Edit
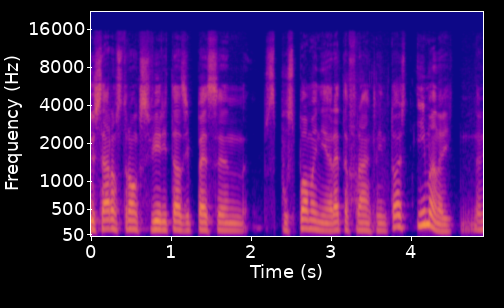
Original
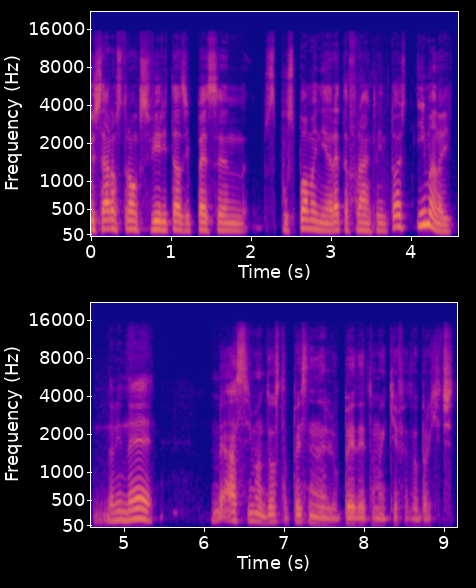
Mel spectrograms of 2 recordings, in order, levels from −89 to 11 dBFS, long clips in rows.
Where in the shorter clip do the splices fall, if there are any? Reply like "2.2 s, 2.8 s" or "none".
none

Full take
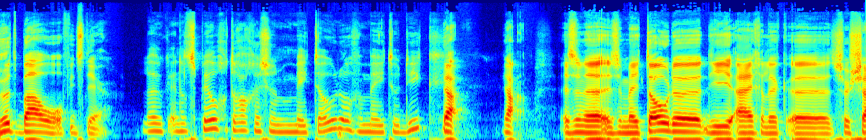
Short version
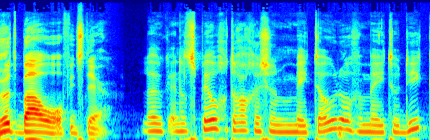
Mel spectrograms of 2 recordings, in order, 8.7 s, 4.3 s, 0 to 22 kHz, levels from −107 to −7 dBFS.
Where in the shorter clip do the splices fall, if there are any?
none

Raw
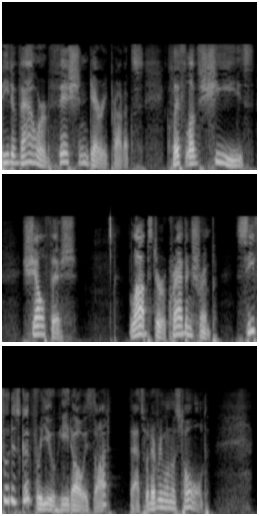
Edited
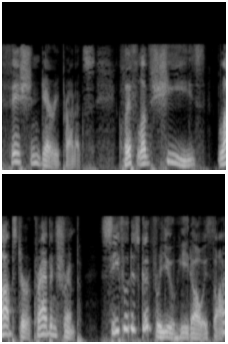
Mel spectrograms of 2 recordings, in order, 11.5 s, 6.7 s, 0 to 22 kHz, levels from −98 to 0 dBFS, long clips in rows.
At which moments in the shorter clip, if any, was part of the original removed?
3.1 s

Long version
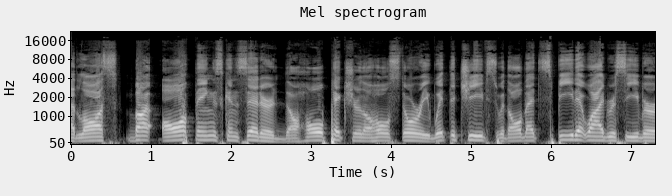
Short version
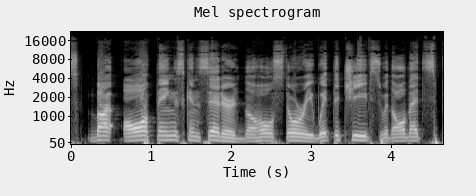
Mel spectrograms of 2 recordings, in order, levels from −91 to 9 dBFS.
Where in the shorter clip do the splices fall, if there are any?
2.2 s

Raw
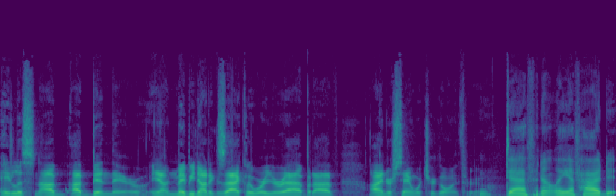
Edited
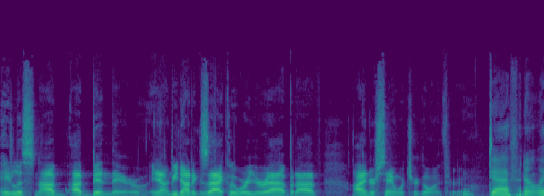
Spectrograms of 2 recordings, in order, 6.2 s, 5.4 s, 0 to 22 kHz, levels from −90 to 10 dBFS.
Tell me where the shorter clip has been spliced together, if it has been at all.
1.7 s

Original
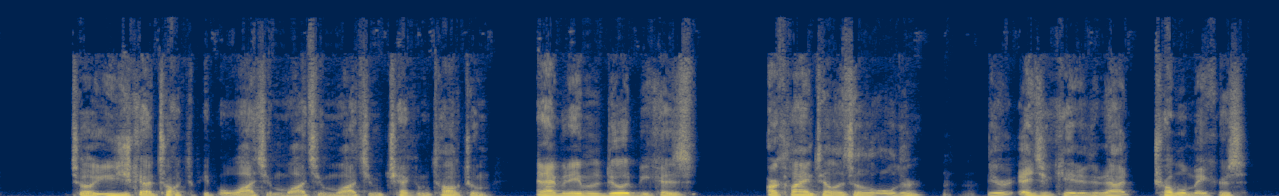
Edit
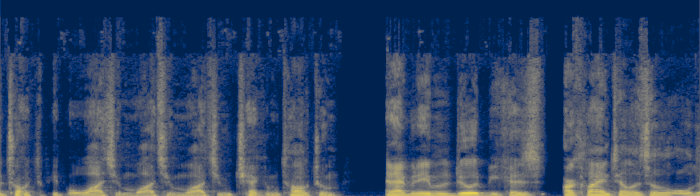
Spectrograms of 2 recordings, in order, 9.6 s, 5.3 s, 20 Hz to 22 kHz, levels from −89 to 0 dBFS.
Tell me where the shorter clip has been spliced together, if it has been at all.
4.2 s

